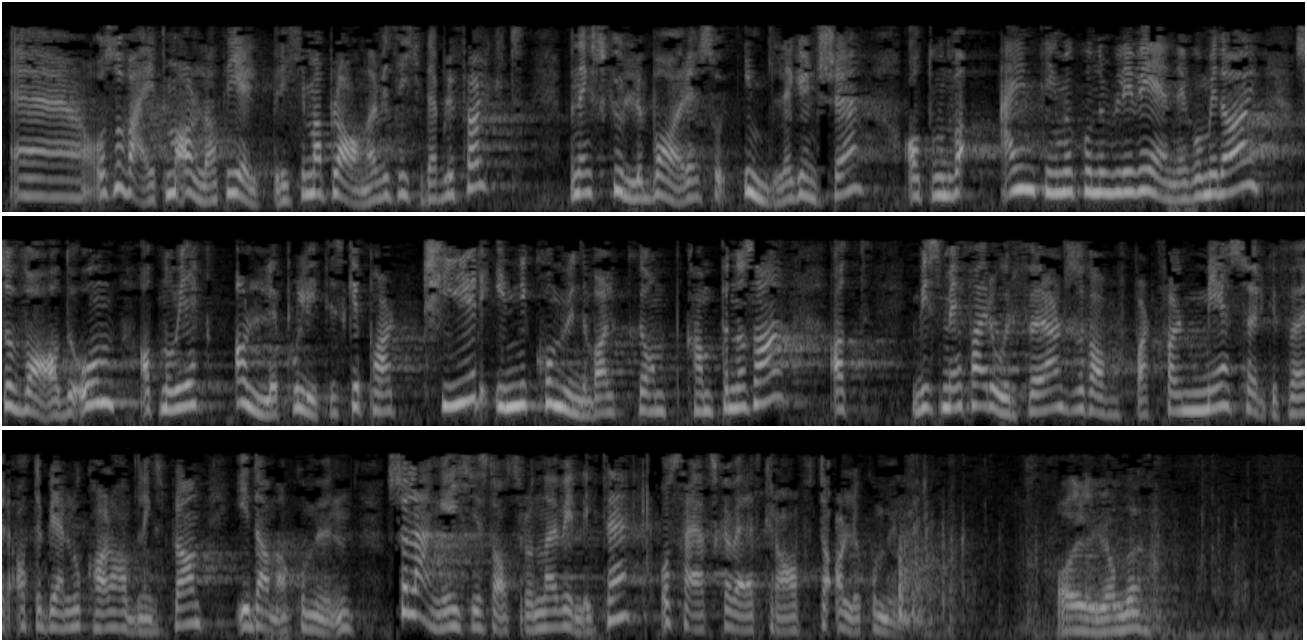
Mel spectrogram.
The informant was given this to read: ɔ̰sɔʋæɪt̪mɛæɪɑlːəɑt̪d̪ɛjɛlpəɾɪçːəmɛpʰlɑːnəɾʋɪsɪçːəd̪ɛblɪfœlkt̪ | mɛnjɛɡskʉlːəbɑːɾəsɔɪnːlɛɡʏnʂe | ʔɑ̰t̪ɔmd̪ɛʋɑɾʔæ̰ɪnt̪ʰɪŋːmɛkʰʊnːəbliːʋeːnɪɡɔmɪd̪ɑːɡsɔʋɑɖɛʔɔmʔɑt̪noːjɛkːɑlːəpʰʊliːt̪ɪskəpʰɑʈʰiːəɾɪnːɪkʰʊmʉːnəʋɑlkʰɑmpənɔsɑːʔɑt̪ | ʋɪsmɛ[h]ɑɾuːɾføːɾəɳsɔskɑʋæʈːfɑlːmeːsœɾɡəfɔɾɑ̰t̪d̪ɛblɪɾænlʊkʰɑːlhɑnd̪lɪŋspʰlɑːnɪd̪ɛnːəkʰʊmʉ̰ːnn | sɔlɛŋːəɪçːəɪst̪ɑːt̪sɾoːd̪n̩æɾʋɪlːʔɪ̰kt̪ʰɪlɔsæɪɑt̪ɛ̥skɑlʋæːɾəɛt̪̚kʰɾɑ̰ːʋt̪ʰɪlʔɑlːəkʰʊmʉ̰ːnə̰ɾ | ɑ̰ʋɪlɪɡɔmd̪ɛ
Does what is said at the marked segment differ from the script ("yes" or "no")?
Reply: yes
